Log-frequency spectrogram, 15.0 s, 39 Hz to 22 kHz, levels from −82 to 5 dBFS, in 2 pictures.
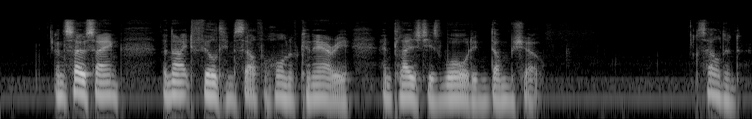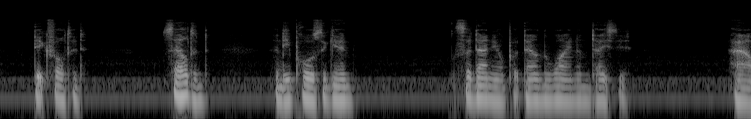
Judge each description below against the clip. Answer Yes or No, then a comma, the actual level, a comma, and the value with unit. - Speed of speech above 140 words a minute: No, slow, 135 wpm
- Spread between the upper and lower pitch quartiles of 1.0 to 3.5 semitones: Yes, narrow, 2.5 semitones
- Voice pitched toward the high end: No, low, 110 Hz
